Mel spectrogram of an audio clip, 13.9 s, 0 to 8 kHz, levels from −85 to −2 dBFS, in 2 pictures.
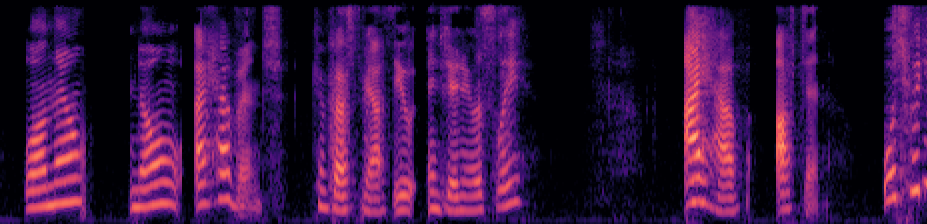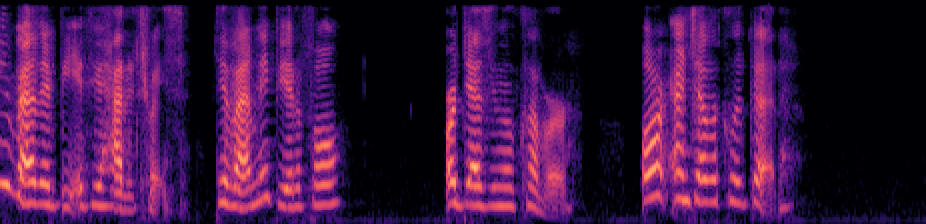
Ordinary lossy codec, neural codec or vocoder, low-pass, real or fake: AAC, 32 kbps; codec, 16 kHz, 6 kbps, DAC; 7.2 kHz; fake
